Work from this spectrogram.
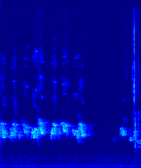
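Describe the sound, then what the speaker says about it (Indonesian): Birds chirp outside in a quick, continuous twittering, with bright repeated high notes over a steady low background hum. "ditemani kicau burung di luar sana ya"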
